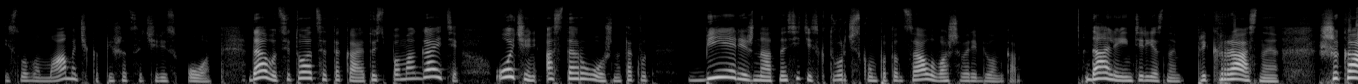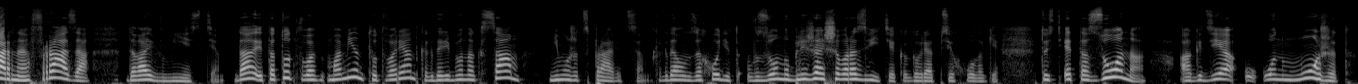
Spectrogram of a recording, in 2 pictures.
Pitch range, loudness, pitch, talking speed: 175-245 Hz, -27 LUFS, 205 Hz, 135 wpm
